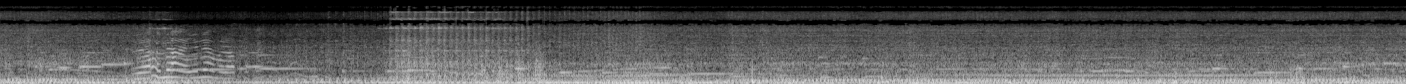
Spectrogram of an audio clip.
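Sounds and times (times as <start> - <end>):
small gasoline engine running: 2.8 - 14.0.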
